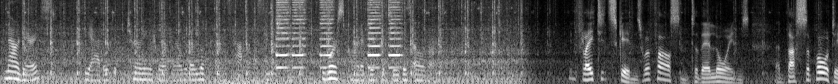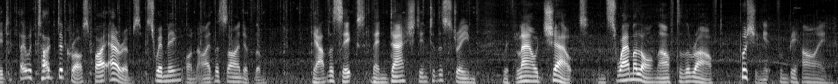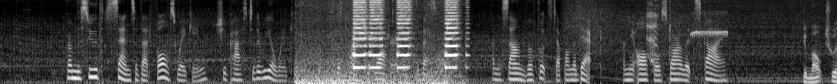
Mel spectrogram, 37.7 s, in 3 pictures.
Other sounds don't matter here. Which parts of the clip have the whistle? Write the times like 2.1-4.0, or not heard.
34.8-36.1.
